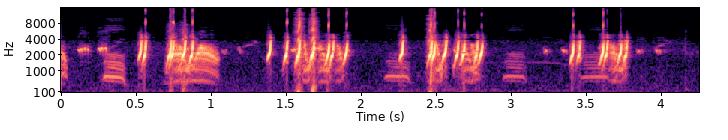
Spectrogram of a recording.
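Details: Quail chirps and harsh buzzy rattles in uneven bursts, with soft low whistled notes between them.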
